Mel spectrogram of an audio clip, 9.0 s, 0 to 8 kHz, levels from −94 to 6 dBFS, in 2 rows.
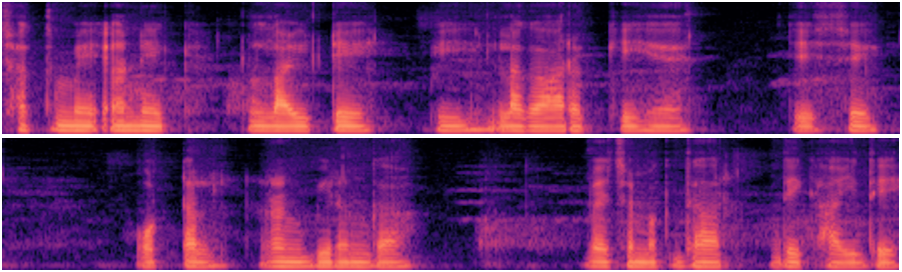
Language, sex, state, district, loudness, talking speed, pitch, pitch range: Hindi, male, Uttar Pradesh, Hamirpur, -22 LUFS, 105 wpm, 100 Hz, 95-105 Hz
